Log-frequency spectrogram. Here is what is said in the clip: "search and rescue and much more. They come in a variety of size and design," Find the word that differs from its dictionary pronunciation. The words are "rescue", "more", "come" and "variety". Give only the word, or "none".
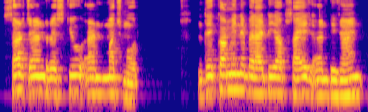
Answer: variety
